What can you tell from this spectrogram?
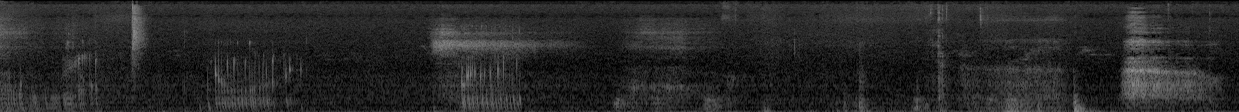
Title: cute girl wakes up with stomach growling | INSANE noises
